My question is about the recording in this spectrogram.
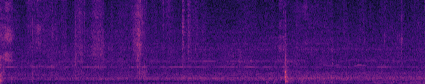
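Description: A steady low mechanical hum under an even background noise, with a faint click about three seconds in.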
